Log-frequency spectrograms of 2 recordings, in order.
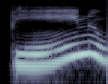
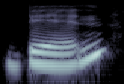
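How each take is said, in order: First: The vowel is a long 'ee' sound. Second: The vowel is a short 'i' sound. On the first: The speaker calls it wrong. "in American English, we don't pronounce it as bean" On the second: The speaker calls it right. "We tend to pronounce it as bin"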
